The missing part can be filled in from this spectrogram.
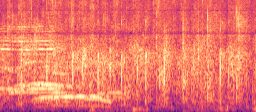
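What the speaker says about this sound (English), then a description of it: "Make some noise for AB." A crowd claps and cheers loudly, dense applause with a voice briefly calling out over it near the start.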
